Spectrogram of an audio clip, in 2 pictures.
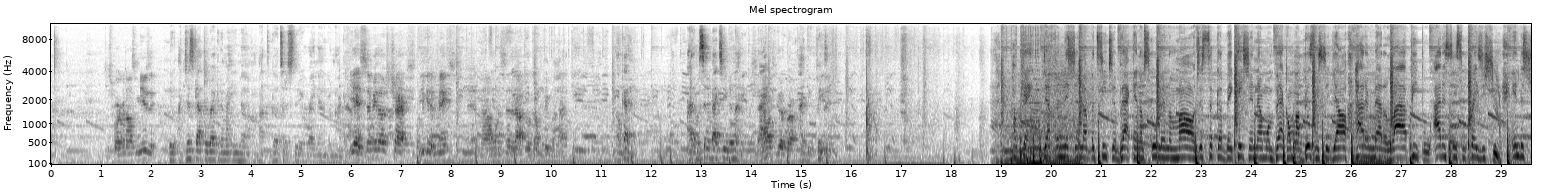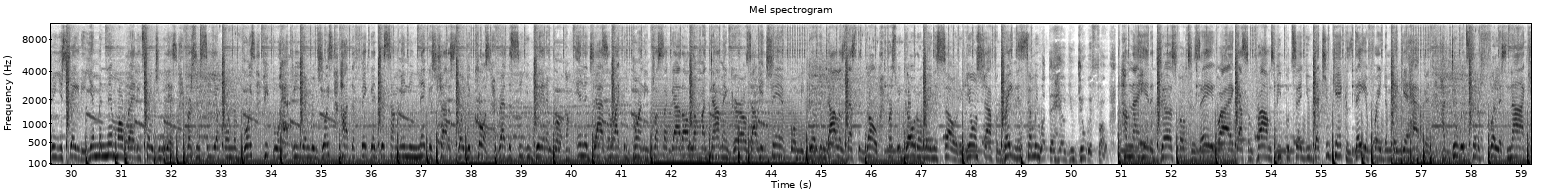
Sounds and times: Exciting music: 18.8s - 49.4s, 51.0s - 59.2s.

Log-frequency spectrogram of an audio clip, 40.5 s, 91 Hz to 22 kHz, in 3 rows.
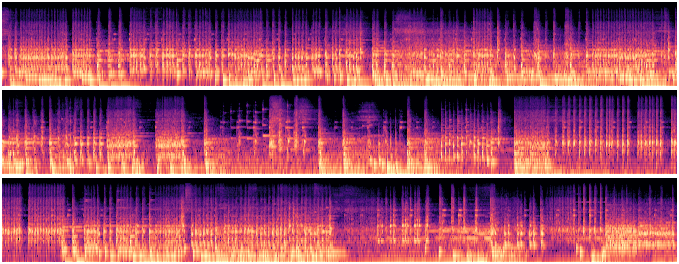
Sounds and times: Independent music: 0.0s - 40.5s.

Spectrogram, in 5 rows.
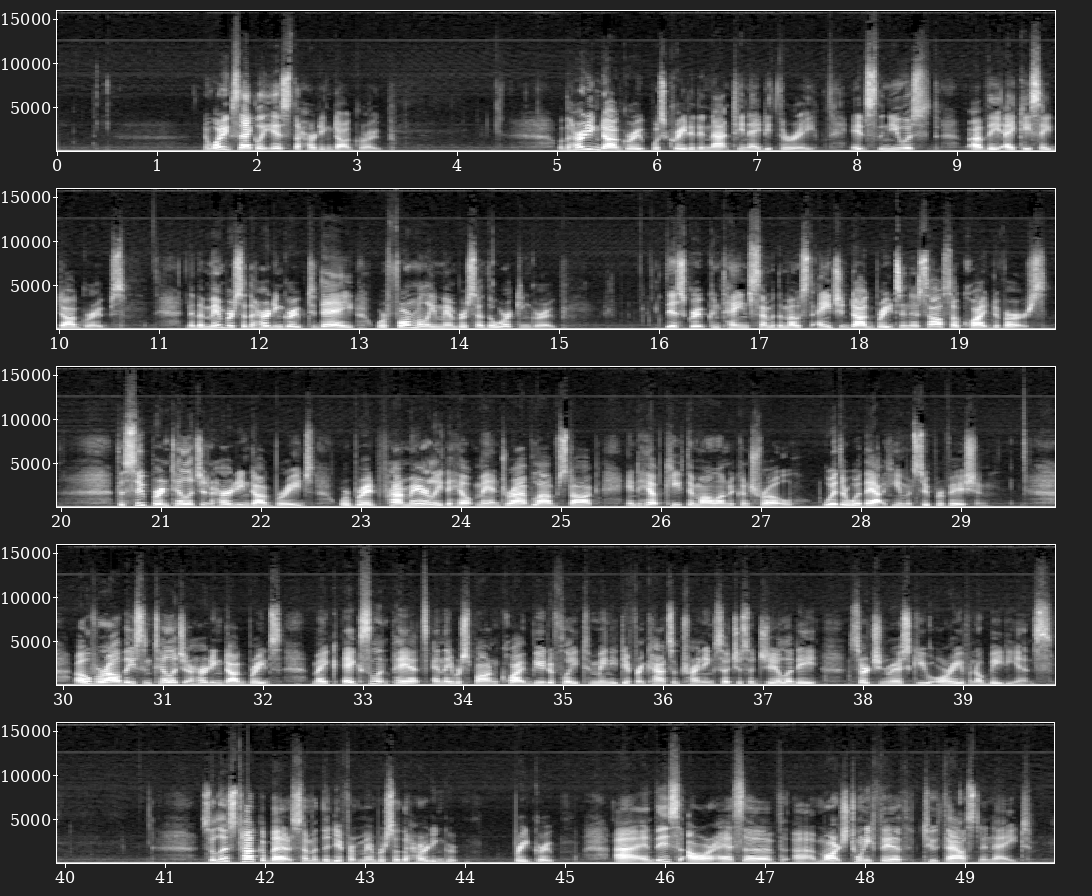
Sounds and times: Speech: 1.5s - 3.4s, 5.0s - 15.0s, 16.0s - 19.9s, 20.6s - 29.2s, 30.1s - 39.9s, 41.4s - 43.9s, 44.5s - 44.9s, 45.5s - 49.6s.

